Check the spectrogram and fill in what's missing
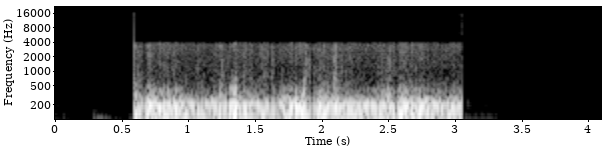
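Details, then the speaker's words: Continuous machine-like murmur lasting throughout systole and diastole, heard with the stethoscope directly under the left clavicle: patent ductus arteriosus. "very characteristic murmur last throughout systole and diastole and a lot of times will be described as a machine like murmur or a continuous murmur"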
